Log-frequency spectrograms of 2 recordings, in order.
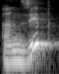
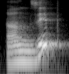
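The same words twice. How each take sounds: The two takes are said the same way.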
